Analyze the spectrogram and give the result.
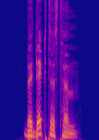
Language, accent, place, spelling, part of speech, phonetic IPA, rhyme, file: German, Germany, Berlin, bedecktestem, adjective, [bəˈdɛktəstəm], -ɛktəstəm, De-bedecktestem.ogg
- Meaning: strong dative masculine/neuter singular superlative degree of bedeckt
